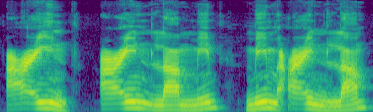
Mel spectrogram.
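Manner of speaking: "আইন", "লাম", "মিম" recited loud as exact Arabic letter names; model letter pronunciation. Shown as a demonstration. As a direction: drill "আইন" loudly with a full Arabic Ain. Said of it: "হরফগুলো যেভাবে উচ্চারণ করছি". ("আইন", "লাম", "মিম" জোরে, শুদ্ধ আরবি উচ্চারণে)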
